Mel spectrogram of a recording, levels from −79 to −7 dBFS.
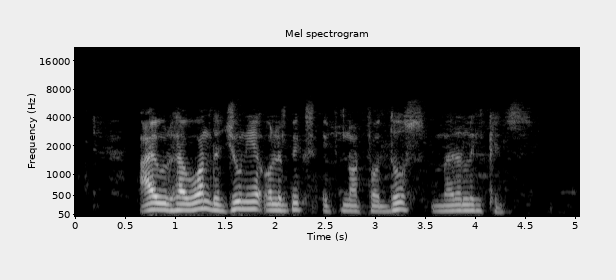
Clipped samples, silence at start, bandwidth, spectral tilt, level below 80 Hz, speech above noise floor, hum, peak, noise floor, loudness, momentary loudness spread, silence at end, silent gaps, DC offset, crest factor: under 0.1%; 0.65 s; 6.4 kHz; -8.5 dB/octave; -70 dBFS; 31 dB; none; -12 dBFS; -62 dBFS; -31 LUFS; 17 LU; 0.6 s; none; under 0.1%; 20 dB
